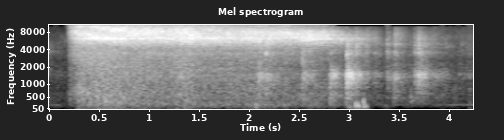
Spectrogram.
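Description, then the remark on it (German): A voice imitates fish sticks sizzling in a pan: one loud, sustained, airy hiss held for about three seconds, then trailing off into shorter breathy bursts. “ich mag ja Fischstäbchen. Die tust du in die Pfanne und dann macht's.”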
